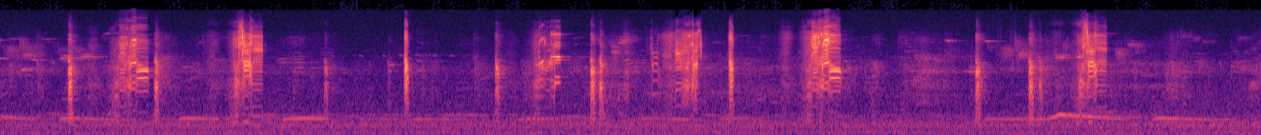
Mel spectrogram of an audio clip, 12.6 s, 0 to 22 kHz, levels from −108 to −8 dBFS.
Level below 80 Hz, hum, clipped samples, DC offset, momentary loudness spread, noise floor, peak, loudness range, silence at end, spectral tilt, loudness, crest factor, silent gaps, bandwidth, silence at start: -68 dBFS; none; under 0.1%; under 0.1%; 24 LU; -57 dBFS; -6 dBFS; 8 LU; 0.05 s; 2.5 dB/octave; -28 LUFS; 28 dB; none; 18 kHz; 0.1 s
